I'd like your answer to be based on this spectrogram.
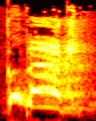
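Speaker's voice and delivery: high desperate screaming warning; drowning boy's piercing cry of go back; screamed warning. Retold or imitated. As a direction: scream it to stop your friend. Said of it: "and he screamed again".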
